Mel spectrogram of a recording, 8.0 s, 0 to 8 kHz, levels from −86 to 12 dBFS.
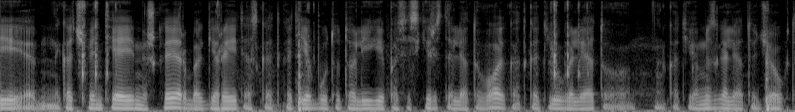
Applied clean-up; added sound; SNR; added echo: none; Drawer open or close; 13 dB; none.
